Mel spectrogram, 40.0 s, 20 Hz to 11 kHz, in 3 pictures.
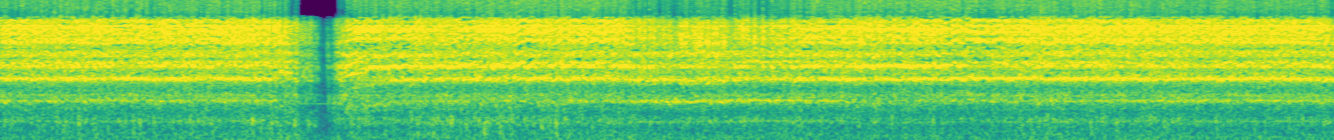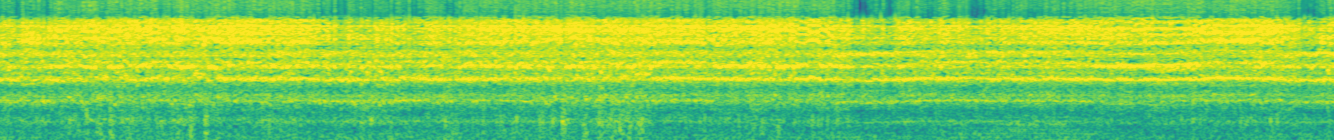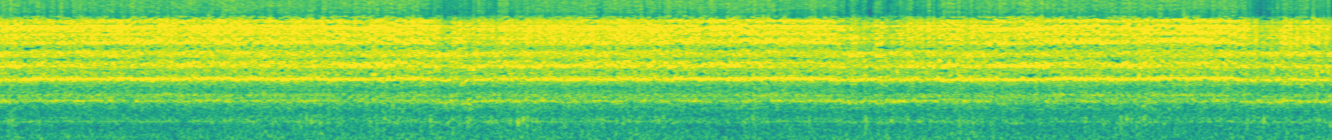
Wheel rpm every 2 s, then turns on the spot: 240, 150, 220, 220, 220, 230, 230, 230, 230, 230, 220, 230, 220, 230, 240, 230, 230, 230, 220, 220.
none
